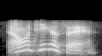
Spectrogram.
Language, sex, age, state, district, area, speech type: Assamese, female, 30-45, Assam, Sonitpur, urban, conversation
